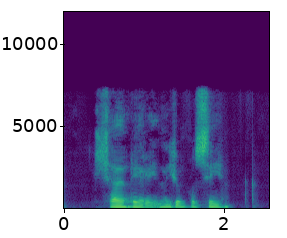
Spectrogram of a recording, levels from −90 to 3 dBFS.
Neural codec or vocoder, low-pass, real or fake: codec, 16 kHz, 1 kbps, FreqCodec, larger model; 7.2 kHz; fake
